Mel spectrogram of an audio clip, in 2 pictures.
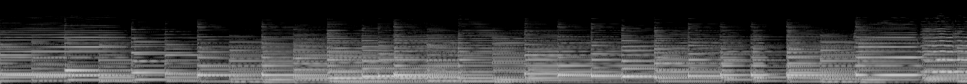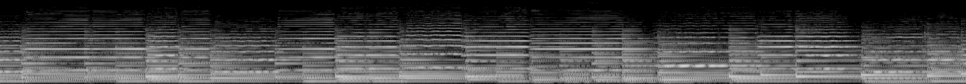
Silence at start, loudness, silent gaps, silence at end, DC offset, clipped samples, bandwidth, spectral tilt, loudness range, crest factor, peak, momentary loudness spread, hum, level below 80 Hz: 0 s; -18 LUFS; none; 0 s; under 0.1%; under 0.1%; 15.5 kHz; -5.5 dB/octave; 4 LU; 14 dB; -4 dBFS; 7 LU; none; -64 dBFS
